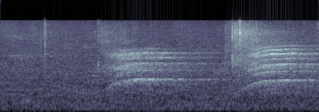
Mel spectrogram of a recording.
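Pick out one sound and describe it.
Young women shout sharp, loud cries.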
